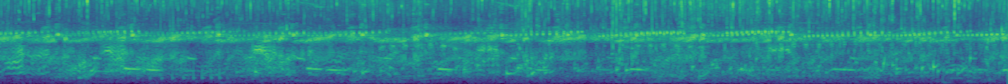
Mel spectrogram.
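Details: Frog chorus at a pond on a natural nighttime evening: dense pulsed trills run continuously high up, with short clipped notes lower down repeating at irregular intervals from several callers at once.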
